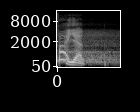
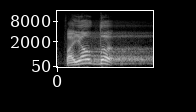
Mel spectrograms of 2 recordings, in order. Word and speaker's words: Fayad: Tulis tadi bacanya Fayat. Fayad, gitu bacanya.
